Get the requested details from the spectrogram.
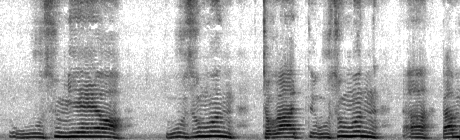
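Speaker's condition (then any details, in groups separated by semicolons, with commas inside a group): Parkinson's disease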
